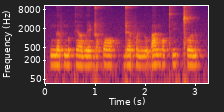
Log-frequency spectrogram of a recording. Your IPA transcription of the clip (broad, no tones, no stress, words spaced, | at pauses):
n̪ɛfn̪ʊkɛɐ̯ we ɖafɔ | ɖɛfɔɳ nuʔa ŋɔt̪ʰi ǀʰoɳ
